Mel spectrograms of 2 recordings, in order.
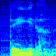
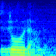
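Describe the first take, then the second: First: The first vowel is an 'ay' sound. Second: The first vowel is an 'o' sound. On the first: "los judíos askenazim dicen Teira" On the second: This is the usual pronunciation. "en vez de Torah"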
